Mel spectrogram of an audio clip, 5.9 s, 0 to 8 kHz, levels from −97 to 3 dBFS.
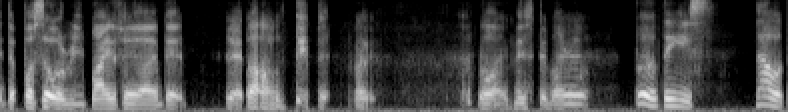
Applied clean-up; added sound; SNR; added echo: neural diffusion model UNIVERSE++.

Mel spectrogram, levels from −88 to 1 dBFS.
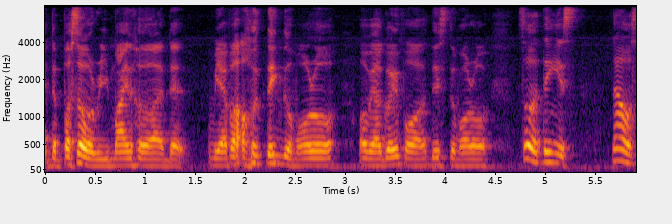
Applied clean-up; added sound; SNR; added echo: none; none; none; none.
